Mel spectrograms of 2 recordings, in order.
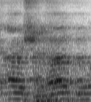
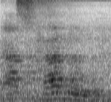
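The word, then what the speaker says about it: أشهد: tahiyatnya ya sampai mana sampai Ashadu alla ilaha illallah bukan ashabu bukan ashabu yang beda syahadat dengan syahadat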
